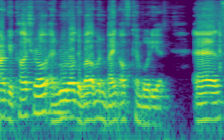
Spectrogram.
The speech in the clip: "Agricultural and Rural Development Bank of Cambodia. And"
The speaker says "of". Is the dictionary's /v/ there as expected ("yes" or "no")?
no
